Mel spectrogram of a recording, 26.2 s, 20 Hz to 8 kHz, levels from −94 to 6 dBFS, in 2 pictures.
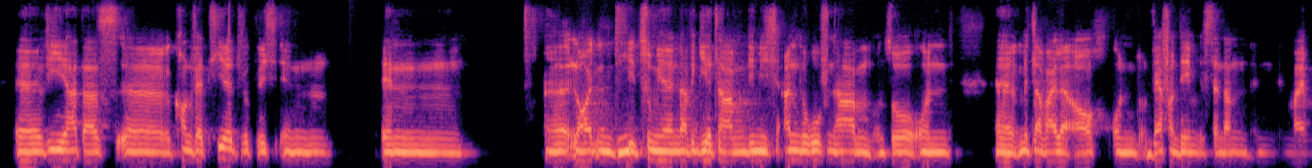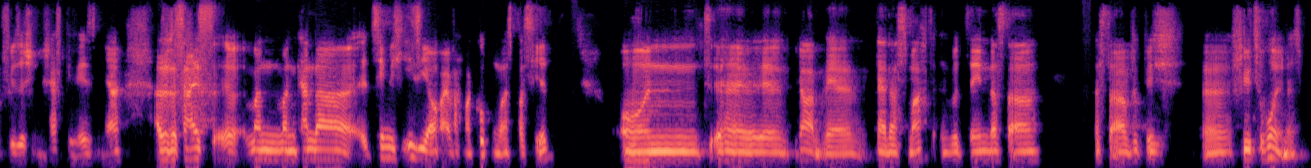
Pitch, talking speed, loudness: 115 Hz, 170 wpm, -20 LUFS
